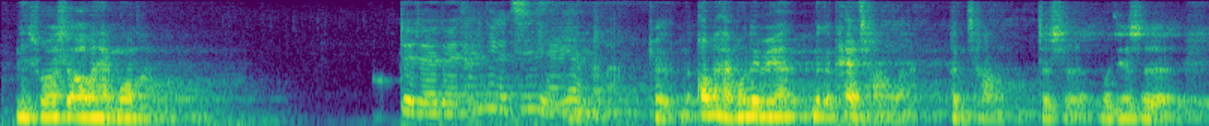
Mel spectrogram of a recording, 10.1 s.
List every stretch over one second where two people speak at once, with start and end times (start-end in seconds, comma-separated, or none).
none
